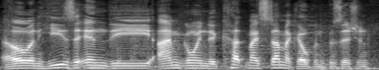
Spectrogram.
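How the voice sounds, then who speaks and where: A man's voice: medium pitch, normal speed, sharp tone, soft background music. A man giving casual commentary as he plays through a video game. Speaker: gamer commenting on a playthrough.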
